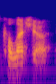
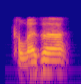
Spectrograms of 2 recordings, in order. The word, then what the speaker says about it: Kalesha: It's pronounced Kalesha, and it's Polish.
